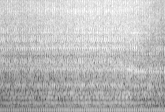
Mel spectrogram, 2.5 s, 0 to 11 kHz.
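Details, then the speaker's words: Saab 9-3 Convertible, apparently with an oil leak, just started: steady droning idle with a faint knocky undertone; odd noise of unclear cause that soon stopped by itself. "And yeah, what is this noise? I don't like that noise."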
